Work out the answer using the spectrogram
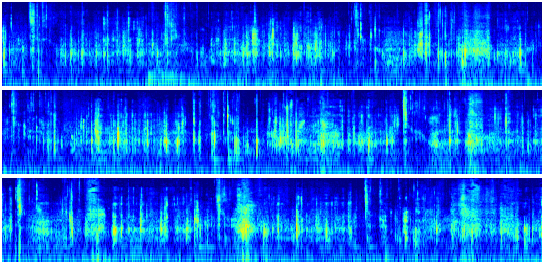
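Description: Close-miked chewing and biting of sauce-dipped, peeled boiled eggs: a steady run of short mouth clicks and smacks.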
